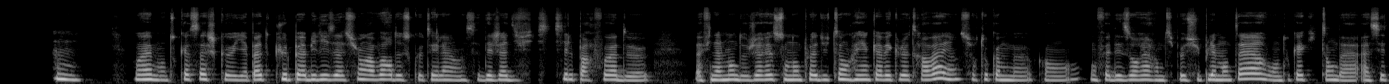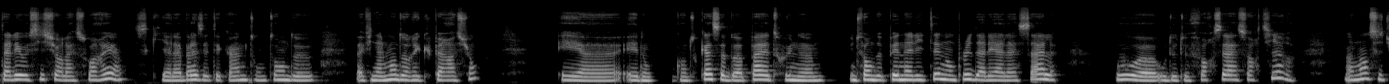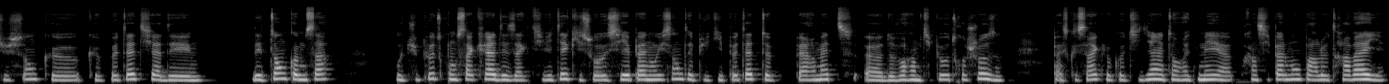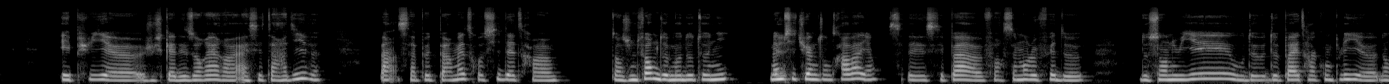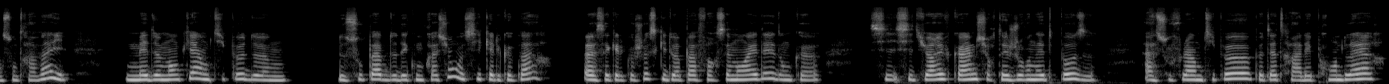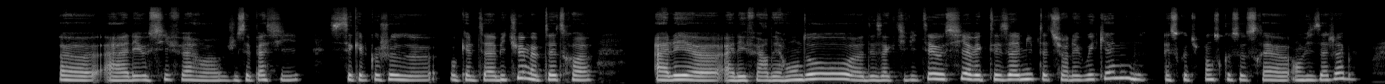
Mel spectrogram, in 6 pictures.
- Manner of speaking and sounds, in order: other background noise; "randonnées" said as "randos"
- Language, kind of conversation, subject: French, advice, Comment l’épuisement professionnel affecte-t-il votre vie personnelle ?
